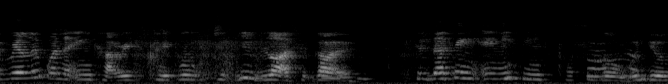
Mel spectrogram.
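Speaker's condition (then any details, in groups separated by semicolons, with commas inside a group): Cerebral palsy, dystonic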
